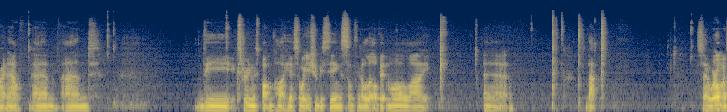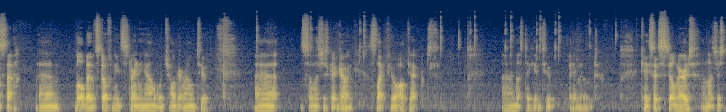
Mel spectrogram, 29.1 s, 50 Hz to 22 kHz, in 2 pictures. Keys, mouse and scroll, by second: 0.2-0.7 scroll down 2, 0.6 middle click, 2.3 middle click, 6.9 `, 11.1 alt+h, 12.2-12.8 scroll up 6, 13.8 middle click, 20.6 click, 21.8 right click, 23.3 click, 24.0 click, 24.7 click, 26.4 middle click.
